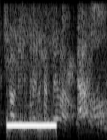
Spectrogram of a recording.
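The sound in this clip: Ringback tone on an outgoing phone call: one steady, mid-pitched tone lasting about a second, then a voice begins talking.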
